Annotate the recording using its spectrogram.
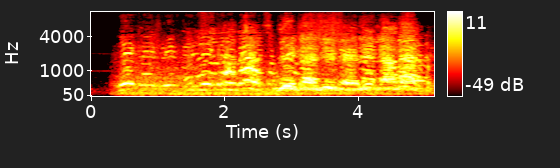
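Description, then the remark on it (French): A crowd of voices chants antisemitic chants loudly in unison in the Paris metro, rhythmic, shouted phrases rising and falling without a break for about five seconds, with a rowdy, raucous edge. “On y trouve par exemple des mineurs, parfois impliqués dans des affaires particulièrement marquantes, comme ces chants antisémites dans le métro parisien.”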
